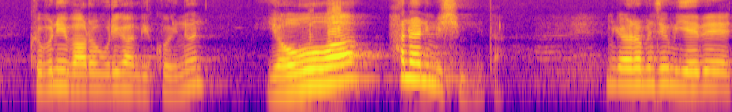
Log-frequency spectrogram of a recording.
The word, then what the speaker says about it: 여호와: 여호와, 여호와예요. 근데 이제 어떤 분들은 또 이래요. 여호와는 정확한 발음이 아니에요. 한번 들어보셨어요? 야훼라고. 야훼?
